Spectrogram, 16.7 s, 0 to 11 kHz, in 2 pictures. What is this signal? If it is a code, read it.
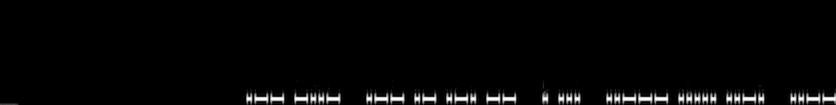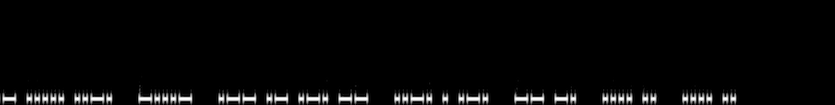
Morse code, heard as a keyed tone, about 32 wpm, 700 Hz. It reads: WX WARM ES 25F 25F <BT> WARM FER MN HI HI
